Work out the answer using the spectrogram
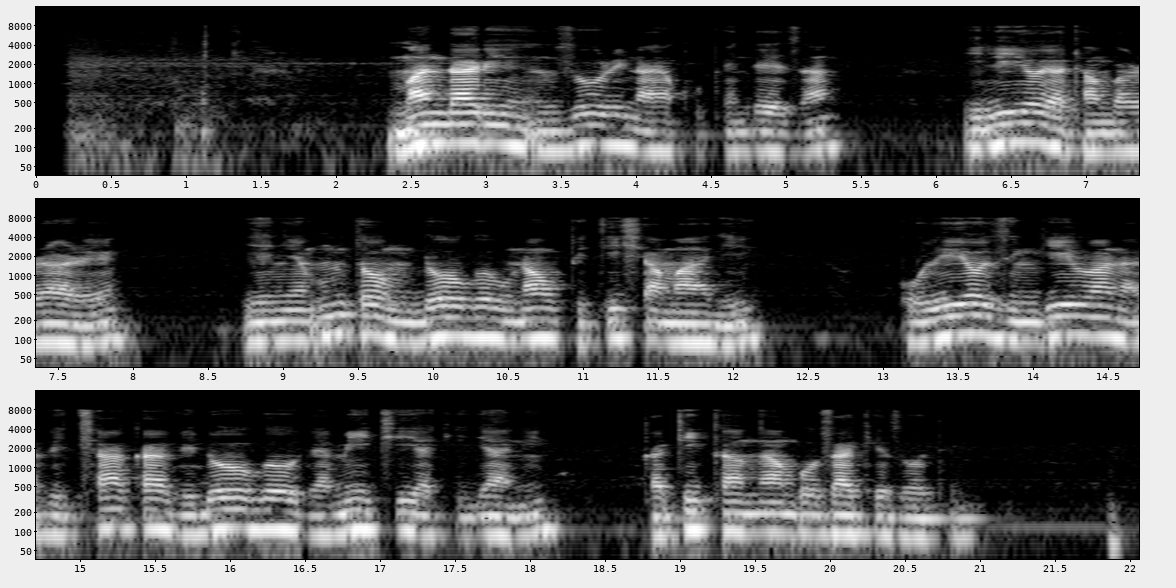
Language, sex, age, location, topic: Swahili, male, 18-24, Dar es Salaam, agriculture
